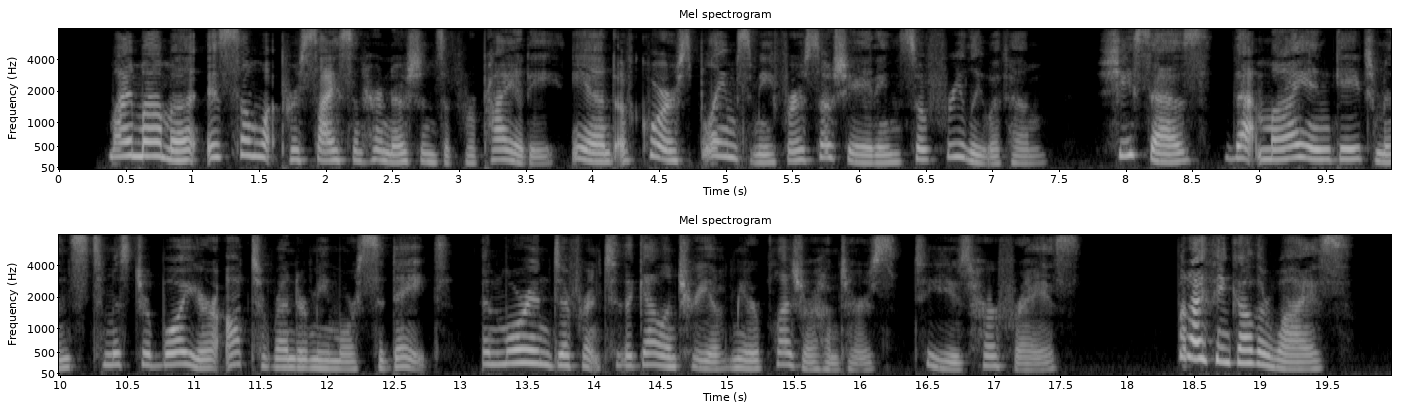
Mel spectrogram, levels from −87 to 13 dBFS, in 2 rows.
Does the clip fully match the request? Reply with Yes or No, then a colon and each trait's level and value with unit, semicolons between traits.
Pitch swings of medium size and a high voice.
No: wide, 6.2 semitones; high, 205 Hz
